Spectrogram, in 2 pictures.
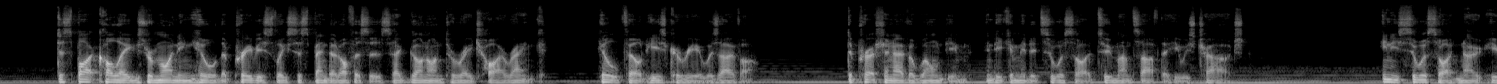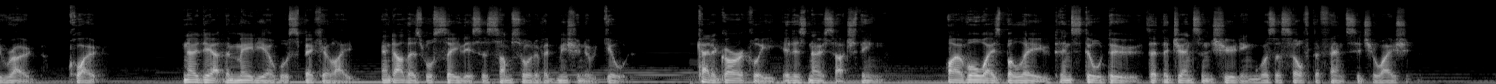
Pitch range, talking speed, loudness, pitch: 75-95 Hz, 160 wpm, -23 LUFS, 85 Hz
